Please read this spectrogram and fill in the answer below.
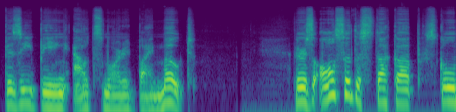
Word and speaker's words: Moth: There is also Don Adrianiano de Armado and his trusty page boy whose name is spelled like moth but is pronounced moat.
